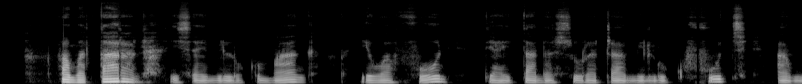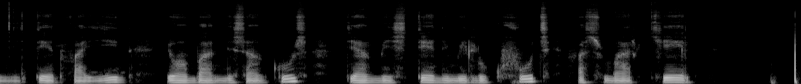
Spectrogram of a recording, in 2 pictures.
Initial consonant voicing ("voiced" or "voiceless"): voiceless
